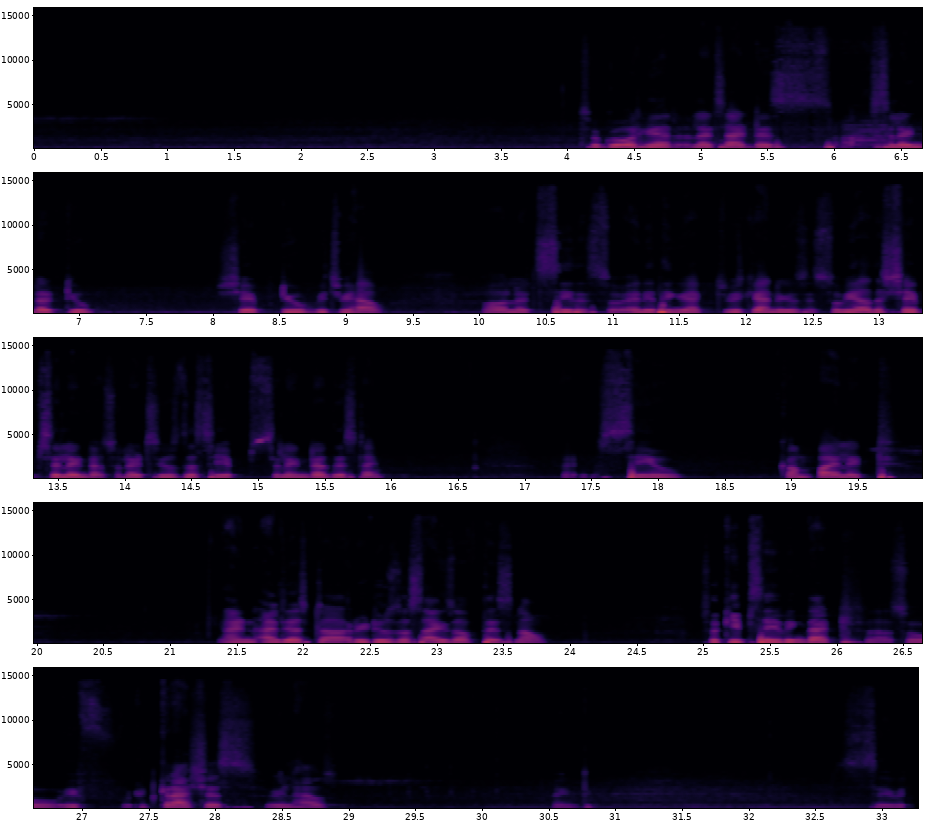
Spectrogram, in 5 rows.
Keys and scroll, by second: 29.3 9, 29.9 Return.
